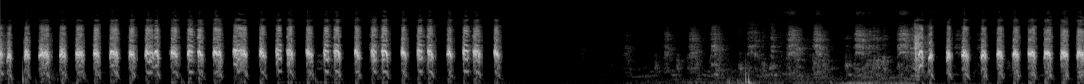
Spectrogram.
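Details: Chukar partridge calling in a fast, steady run of loud, dry chuck notes, about four per second, stopping for several seconds of faint rustling and then resuming at the same pace.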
